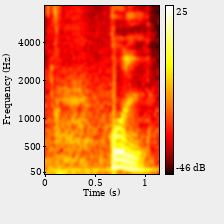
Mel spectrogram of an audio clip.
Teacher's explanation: قاف مستعلیہ ہے، پر پڑھا جائے گا، لام ساکن کو ہلانا نہیں.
